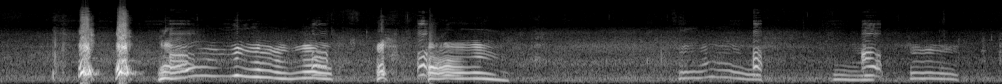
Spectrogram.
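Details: Female pet dog Punky, acting weird with her loved toy chicken, gives a string of yodelling whines and moans, some rising then falling, broken by sharp yips and clicks, with short pauses between bursts.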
